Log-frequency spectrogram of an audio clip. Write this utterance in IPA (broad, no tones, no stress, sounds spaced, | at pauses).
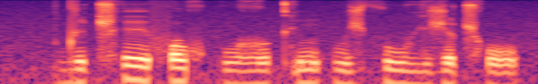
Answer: d i ʈ͡ʂʰ e f ʌ xʷ kʷ ɤ ɣ ɤ kʼ i m kʷ i ʒ θ u ɣ i ʒ ə ʈ͡ʂʰ o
